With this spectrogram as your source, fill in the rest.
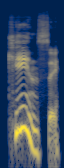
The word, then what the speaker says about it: quince: And then we have 15, which is quince.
